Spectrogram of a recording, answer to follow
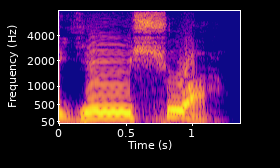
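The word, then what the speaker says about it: ישוע: melalui pintu yang benar yaitu yesua Yod Shin W Ayin empat huruf Yod Shin W Ayen bukan yahua bukan yahosua atau siapapun yesua ysin yang adalah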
